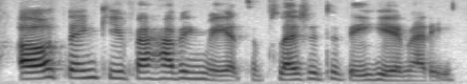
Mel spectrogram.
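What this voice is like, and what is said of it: Australian accent. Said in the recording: “I love your accent. I just love your voice. It's so beautiful. ... you're from Australia ... this really delicious, awesome accent”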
